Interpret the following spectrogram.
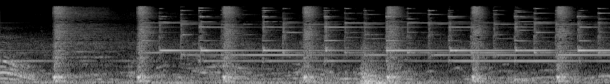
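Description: A live band opening a song: clean electric guitars and bass pick a slow, steady pattern of struck notes, with several bell-like high notes left ringing over it.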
